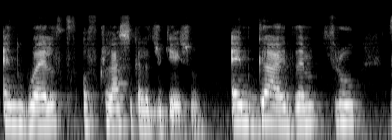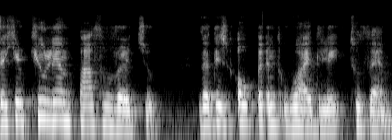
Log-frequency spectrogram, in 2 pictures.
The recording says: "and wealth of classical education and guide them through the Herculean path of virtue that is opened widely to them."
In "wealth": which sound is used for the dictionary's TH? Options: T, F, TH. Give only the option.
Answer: TH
